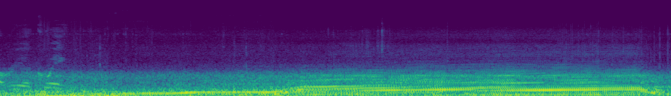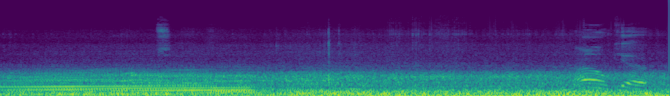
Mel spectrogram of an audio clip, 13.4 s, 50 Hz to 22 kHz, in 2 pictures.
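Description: A 2012 Dodge Challenger SRT8 with an 8-speed automatic accelerates hard in track mode, its loud engine note climbing through rising gear pulls with brief dips at each shift, heard from inside the car.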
